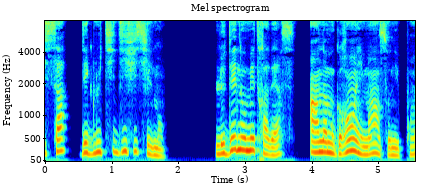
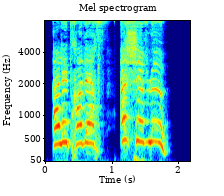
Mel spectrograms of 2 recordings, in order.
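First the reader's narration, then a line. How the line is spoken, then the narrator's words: Shouting while laughing. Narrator (French): cria Bellatrix en riant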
